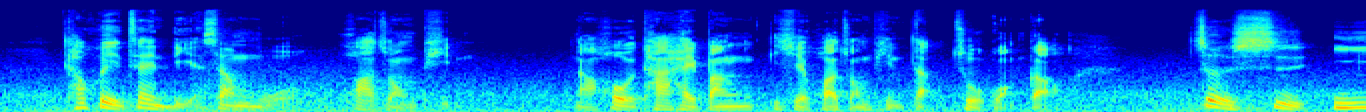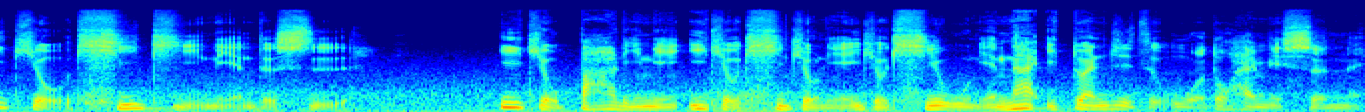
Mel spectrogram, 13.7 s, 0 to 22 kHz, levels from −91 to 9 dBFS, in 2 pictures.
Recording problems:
wind noise on the microphone; occasional gusts; 20 dB below the speech

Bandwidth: 15 kHz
